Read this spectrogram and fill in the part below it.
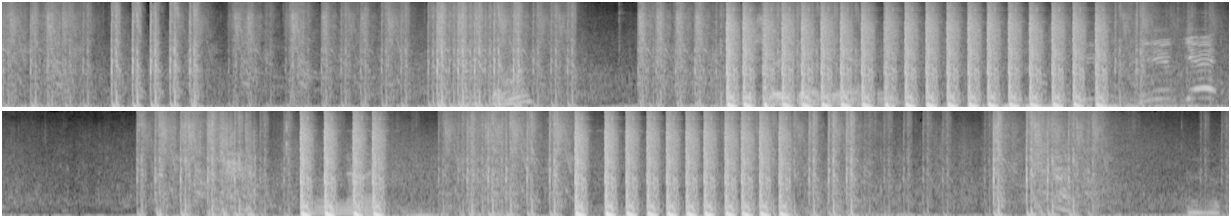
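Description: Rapid bursts of automatic gunfire from a modded GTA San Andreas game, close and loud, in dense stuttering volleys broken by short pauses, with a few single shots between the bursts.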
